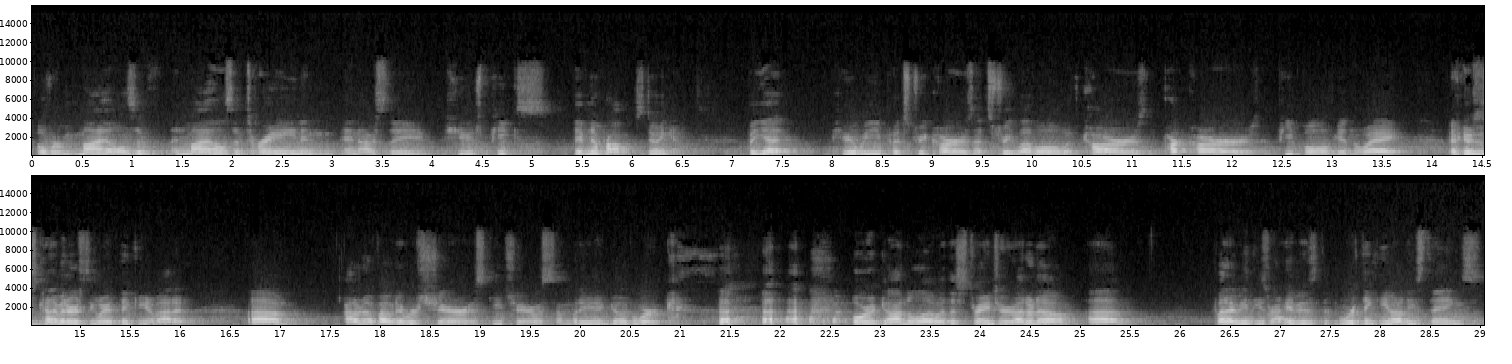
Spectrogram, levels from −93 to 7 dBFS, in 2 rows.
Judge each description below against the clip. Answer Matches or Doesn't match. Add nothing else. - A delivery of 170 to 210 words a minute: Matches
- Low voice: Matches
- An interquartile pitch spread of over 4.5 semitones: Matches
